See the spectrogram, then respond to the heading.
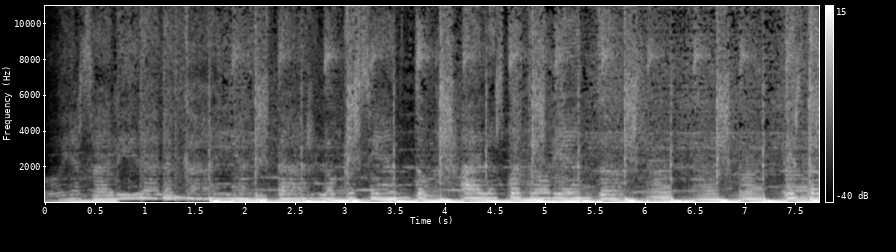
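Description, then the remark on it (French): A Spanish-language song by a band plays loud, with a sung vocal over a full band and a steady driving beat. The low end drops out briefly near the start. “Alors d'habitude, on continue à se parler sur la musique d'avant, mais là, on va l'arrêter.”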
